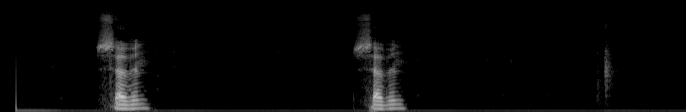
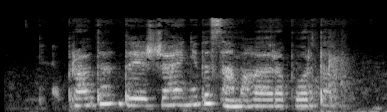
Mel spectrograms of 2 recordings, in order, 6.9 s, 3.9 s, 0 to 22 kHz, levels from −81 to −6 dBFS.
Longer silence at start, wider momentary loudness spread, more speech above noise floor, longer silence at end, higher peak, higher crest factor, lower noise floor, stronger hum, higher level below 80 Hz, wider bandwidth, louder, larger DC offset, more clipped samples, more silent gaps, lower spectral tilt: first, 0.95 s vs 0.4 s; first, 21 LU vs 13 LU; first, 42 dB vs 28 dB; first, 0.75 s vs 0.05 s; second, -14 dBFS vs -8 dBFS; first, 26 dB vs 16 dB; first, -74 dBFS vs -50 dBFS; neither; second, -66 dBFS vs -58 dBFS; first, 14.5 kHz vs 11.5 kHz; second, -33 LUFS vs -22 LUFS; neither; neither; neither; first, -5 dB/octave vs -3.5 dB/octave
